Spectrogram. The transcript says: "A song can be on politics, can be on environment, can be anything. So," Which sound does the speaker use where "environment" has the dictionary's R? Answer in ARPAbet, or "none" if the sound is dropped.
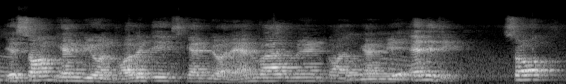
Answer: none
